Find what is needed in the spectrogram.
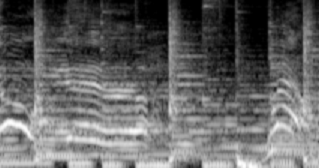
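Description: Reggae-style cover song: a woman singing a melody over a steady bass line, drums and backing instruments.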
